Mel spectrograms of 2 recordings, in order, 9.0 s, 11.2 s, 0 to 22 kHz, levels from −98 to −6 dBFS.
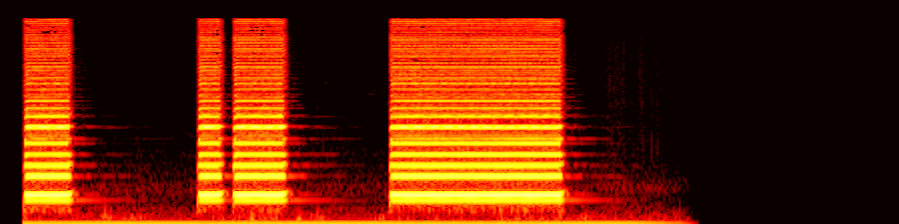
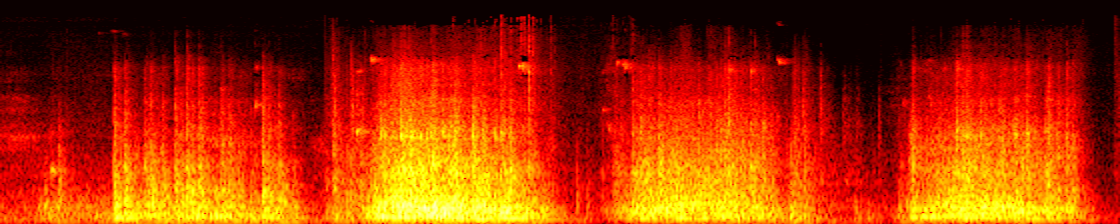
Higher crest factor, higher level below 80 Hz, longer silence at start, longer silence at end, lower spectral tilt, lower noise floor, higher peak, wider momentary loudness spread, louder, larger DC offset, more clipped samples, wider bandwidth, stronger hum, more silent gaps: about the same, 16 dB vs 20 dB; second, -64 dBFS vs -46 dBFS; first, 0.25 s vs 0.05 s; first, 2.05 s vs 0.35 s; second, 1 dB/octave vs -7.5 dB/octave; first, -65 dBFS vs -49 dBFS; second, -6 dBFS vs -2 dBFS; second, 7 LU vs 22 LU; first, -17 LUFS vs -23 LUFS; first, 0.9% vs under 0.1%; neither; first, 16 kHz vs 12.5 kHz; neither; neither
